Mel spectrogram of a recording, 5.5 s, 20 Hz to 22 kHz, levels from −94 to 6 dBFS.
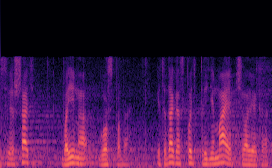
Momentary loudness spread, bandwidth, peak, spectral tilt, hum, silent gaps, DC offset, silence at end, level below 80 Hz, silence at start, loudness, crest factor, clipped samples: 18 LU; 5.8 kHz; -12 dBFS; -10 dB/octave; none; none; under 0.1%; 0 s; -54 dBFS; 0 s; -28 LUFS; 16 dB; under 0.1%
